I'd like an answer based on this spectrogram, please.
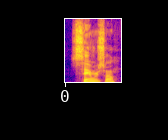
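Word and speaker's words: Sainristil: Corner Mike Saint Ristel. Jason, I'm going to jump in here real quick. How do you say Mike's last name? Corner from Michigan? Samersville.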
